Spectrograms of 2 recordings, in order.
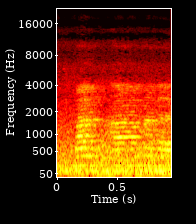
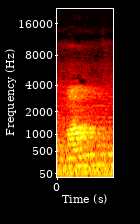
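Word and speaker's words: مَنْ آمَنَ: Contohnya man amana, man amana di sini dibaca jelas man amana, karena di sini nun sukun ini bertemu dengan hamzah. Jadi ini termasuknya idhar halqi. Jadi terang dibacanya, tidak dengung, tidak mang, tidak apa, dibaca jelas man amana.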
